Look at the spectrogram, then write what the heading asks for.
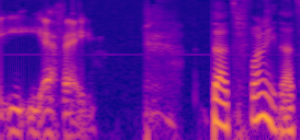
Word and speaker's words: Aoife: But if I'm spelling it phonetically, I always just say EEFA.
